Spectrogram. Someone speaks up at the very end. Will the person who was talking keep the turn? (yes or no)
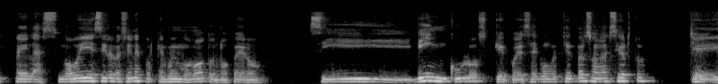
yes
